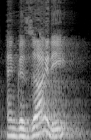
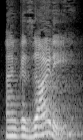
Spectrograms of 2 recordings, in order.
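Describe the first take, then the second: No difference in how they are said.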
